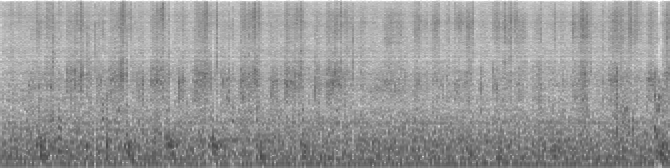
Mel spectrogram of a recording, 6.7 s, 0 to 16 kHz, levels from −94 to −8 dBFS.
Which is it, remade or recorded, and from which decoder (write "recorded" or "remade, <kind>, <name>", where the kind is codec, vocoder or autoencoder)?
remade, autoencoder, DAC-VAE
